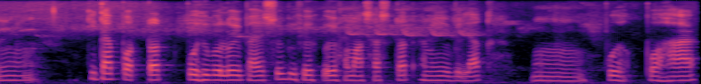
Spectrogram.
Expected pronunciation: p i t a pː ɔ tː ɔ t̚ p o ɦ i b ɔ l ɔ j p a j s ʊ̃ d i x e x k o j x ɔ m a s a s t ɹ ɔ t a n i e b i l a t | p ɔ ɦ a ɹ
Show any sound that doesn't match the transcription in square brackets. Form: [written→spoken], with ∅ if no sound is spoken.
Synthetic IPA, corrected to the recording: [p→k] i t a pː ɔ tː ɔ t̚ p o ɦ i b ɔ l [ɔ→o] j p a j s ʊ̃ [d→b] i x e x k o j x ɔ m a s a s t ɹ ɔ t a [n→m] i e b i l a [t→k] | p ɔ ɦ a ɹ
